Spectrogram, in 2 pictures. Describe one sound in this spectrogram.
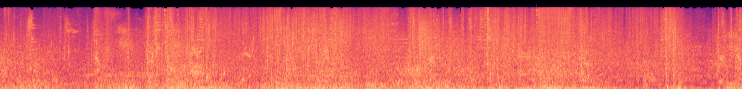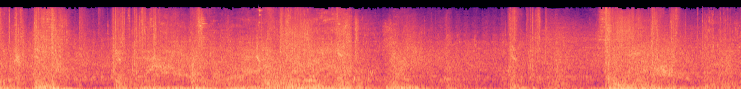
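Game spell blasts and magic effects crackle and boom throughout a fight.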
